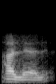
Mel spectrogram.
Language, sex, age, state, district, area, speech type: Sindhi, male, 45-60, Maharashtra, Thane, urban, conversation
